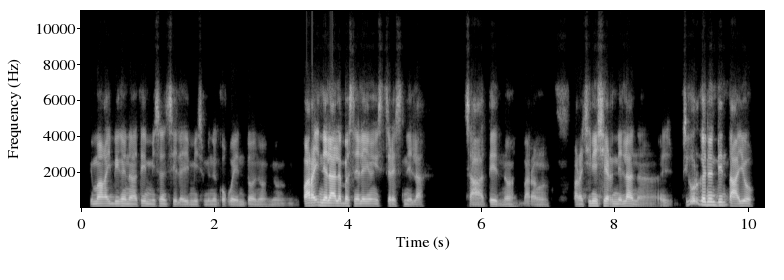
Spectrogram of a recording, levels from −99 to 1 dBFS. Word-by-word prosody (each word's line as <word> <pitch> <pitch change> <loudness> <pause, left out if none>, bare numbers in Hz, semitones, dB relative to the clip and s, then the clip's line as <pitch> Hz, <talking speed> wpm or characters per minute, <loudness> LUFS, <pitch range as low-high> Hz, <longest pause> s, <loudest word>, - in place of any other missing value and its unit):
'yong 115 - -8
mga 125 0 +3
kaibigan 120 0 -2
natin, 120 +2 -5
minsan 110 +2 -5
sila 95 -2 -7
yung 100 - -10
mismo 95 0 -11
nagkukuwento, 90 -2 -8
ano. 100 +1 -12
Yung, 85 -1 -19
para 145 +1 +9
inilalabas 135 -5 +6
nila 120 0 +2
'yong 120 -2 -3
stress - - -5
nila, - - -6 0.7
sa - - -1
atin, 85 - -4
'no. 105 0 -7 0.2
Parang 95 +2 -9 0.3
parang 105 +1 -3
shine-share 125 -1 +1
nila 115 +2 +2
na 90 -1 -14
s - - -14
siguro - - -3
gano'n 175 -2 +6
din 160 -1 0
tayo. 120 +1 +2
115 Hz, 175 wpm, -23 LUFS, 95-125 Hz, 0.7 s, para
